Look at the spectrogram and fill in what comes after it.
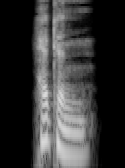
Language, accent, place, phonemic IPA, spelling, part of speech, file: German, Germany, Berlin, /ˈhɛkən/, hecken, verb, De-hecken.ogg
- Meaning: 1. to breed, give birth, multiply, especially in large numbers 2. to increase, multiply 3. dated form of aushecken (“to hatch, devise, think up”)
